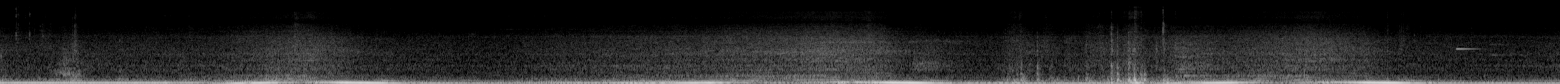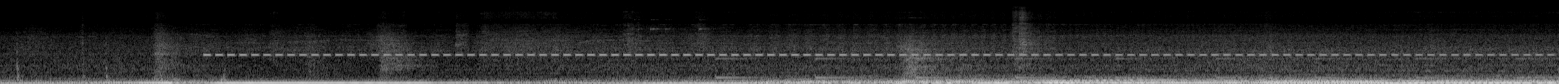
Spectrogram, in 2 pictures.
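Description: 2018 Kia Stinger's 2.0-litre turbocharged four-cylinder engine, heard inside the cabin, revved three times in neutral, each rev rising and falling over a second or two, then idling steadily. From about the middle on, a steady high electronic tone sounds over the idle.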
